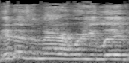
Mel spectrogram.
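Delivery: mock scream. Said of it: "I used to scream".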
